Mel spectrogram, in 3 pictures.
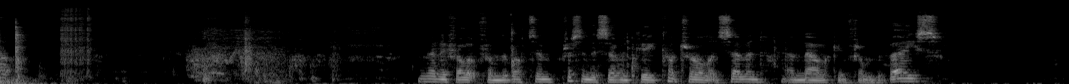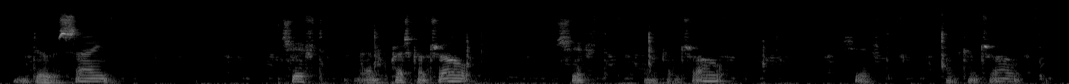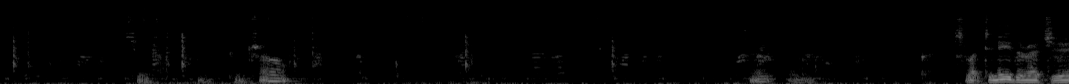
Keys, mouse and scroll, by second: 3.9 middle click, 4.8 7, 6.3 ctrl+7, 6.3-8.9 middle drag, 11.5-12.6 shift+drag, 14.6 ctrl+click, 16.6 shift+click, 17.6 ctrl+click, 19.4 shift+click, 20.7 ctrl+click, 22.5 shift+click, 23.7 ctrl+click, 25.3 shift+click, 27.0 ctrl+click, 31.3 middle click.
